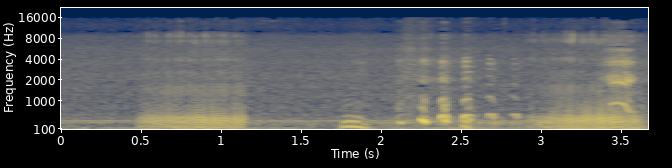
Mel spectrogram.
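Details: Sleeping animal described as a Sharphie: low rattling snores on breathing with a few brief squeaky noises between; snoring.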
